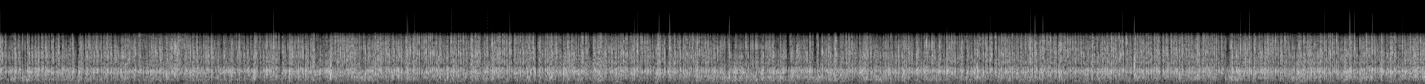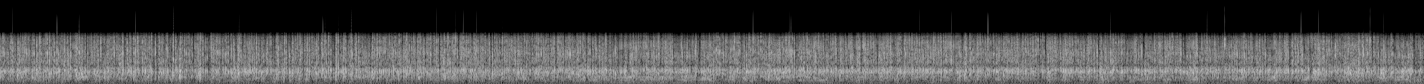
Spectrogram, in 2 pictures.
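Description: Steady rushing noise of a BMX bike rolling along the concrete top of a flood wall, unbroken and even throughout.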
